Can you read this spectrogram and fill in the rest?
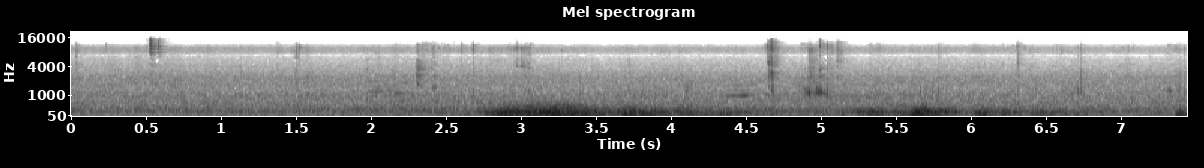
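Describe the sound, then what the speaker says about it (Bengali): Thunder during rain rolls in as two low, swelling rumbles a few seconds apart over a faint hiss of rainfall, fairly distant and without speech. "মেঘ ডাকছে শুনতেই পাচ্ছ"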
